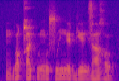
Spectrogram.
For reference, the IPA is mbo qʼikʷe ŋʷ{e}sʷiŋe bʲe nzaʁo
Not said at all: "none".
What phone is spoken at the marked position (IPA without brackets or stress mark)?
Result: i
